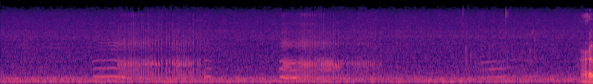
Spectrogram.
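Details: Gentle snoring: soft, regular rattling breaths, roughly three in six seconds, with a whistly edge, in a quiet room.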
